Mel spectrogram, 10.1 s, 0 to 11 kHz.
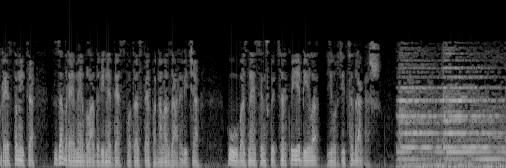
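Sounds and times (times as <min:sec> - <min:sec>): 
speech: 0:00.0 - 0:08.1
church bells ringing during a religious ceremony in Belgrade: 0:07.9 - 0:10.1.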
